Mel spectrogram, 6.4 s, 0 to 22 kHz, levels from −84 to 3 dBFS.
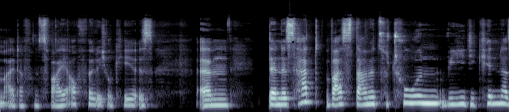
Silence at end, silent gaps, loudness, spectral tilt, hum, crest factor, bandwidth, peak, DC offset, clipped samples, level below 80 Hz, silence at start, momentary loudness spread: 0 s; none; -19 LUFS; -4 dB/octave; none; 20 dB; 13 kHz; 0 dBFS; under 0.1%; under 0.1%; -74 dBFS; 0 s; 12 LU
